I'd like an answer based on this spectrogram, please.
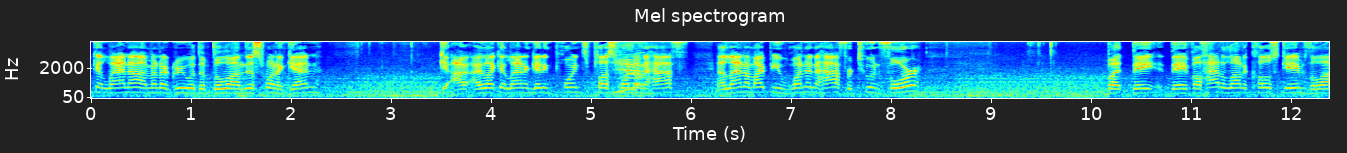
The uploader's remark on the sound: Live in the car in route to the Bay Area.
